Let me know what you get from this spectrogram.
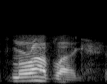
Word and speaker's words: Mravlag: Brother Victor, pronounce your last name. I may have slaughtered it. – No, you did okay. It's Mravlag.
